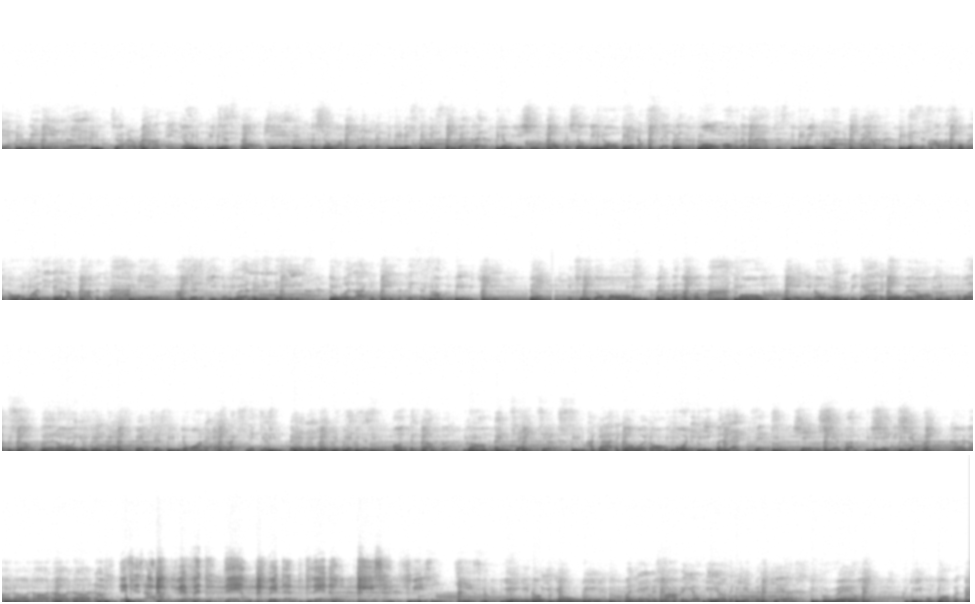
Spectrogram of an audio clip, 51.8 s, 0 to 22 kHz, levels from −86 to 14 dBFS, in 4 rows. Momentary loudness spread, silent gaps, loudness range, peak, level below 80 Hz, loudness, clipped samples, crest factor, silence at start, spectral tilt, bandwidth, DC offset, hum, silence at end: 8 LU; none; 3 LU; -6 dBFS; -42 dBFS; -25 LUFS; under 0.1%; 18 dB; 0 s; -9 dB/octave; 6.8 kHz; under 0.1%; none; 0 s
